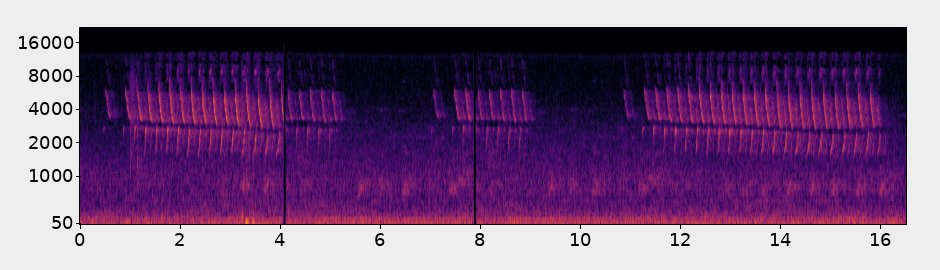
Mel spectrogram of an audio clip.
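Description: A bird singing fast, high trills of about ten notes a second, in three bouts: a long one at the start, a short one in the middle and a long one near the end. Each bout drifts slightly lower in pitch as it goes.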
